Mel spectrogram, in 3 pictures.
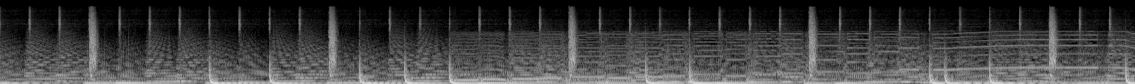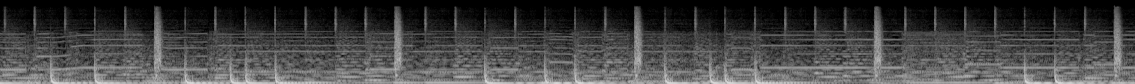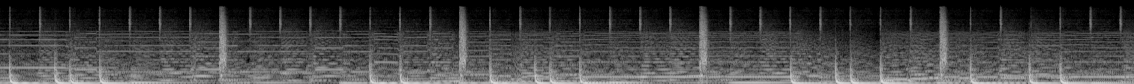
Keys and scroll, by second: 7.2 ctrl+s, 19.3 F4, 27.4 F4.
